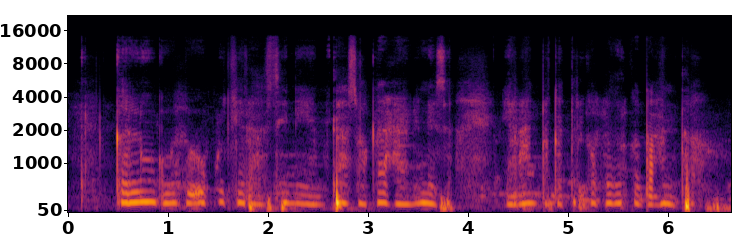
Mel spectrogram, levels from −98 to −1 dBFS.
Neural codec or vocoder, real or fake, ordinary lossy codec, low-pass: codec, 32 kHz, 1.9 kbps, SNAC; fake; none; 14.4 kHz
